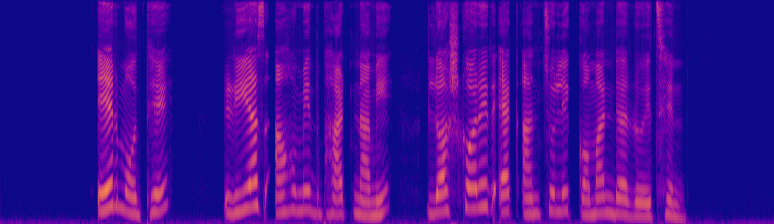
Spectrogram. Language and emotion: Bengali, neutral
